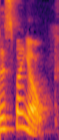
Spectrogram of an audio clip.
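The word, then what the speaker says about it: español: gente vai para anunciar a pontinha da sua língua ela vai tá tocando o céu da sua boca então por exemplo essa palavra aqui o nome da nossa do nosso idioma espanhol no finalzinho você pode exagerar o mesmo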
